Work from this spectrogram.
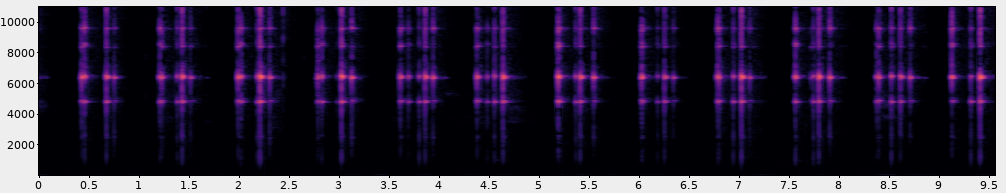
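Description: A small, clear, hollow glass perfume bottle held sideways is tapped slowly with long fingernails. Bright, high-pitched clicks come in short clusters of two or three, separated by brief pauses, and each tap dies away almost instantly.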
